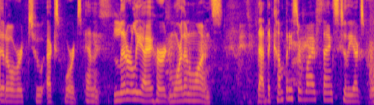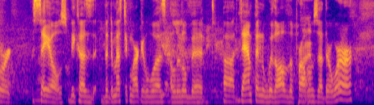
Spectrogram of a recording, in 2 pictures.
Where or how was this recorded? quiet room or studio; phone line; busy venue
busy venue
